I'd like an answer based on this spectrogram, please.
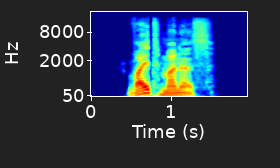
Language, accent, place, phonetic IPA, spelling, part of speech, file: German, Germany, Berlin, [ˈvaɪ̯tˌmanəs], Weidmannes, noun, De-Weidmannes.ogg
- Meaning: genitive singular of Weidmann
